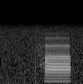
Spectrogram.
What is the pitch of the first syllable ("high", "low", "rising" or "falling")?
high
